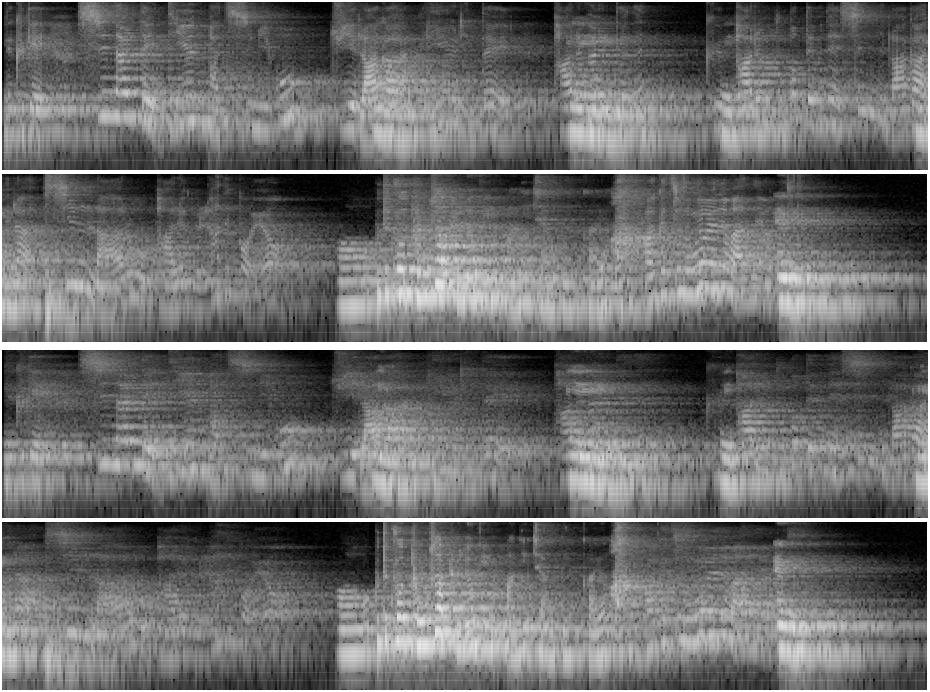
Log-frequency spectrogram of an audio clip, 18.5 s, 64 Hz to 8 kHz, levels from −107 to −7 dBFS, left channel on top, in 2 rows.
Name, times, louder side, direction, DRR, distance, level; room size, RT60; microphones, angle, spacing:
voice 1, 0.0-2.9 3.3-5.1 5.5-6.5 7.0-12.1 15.7-17.3, left 2 dB, 65° left, 3 dB, 0.9 m, -39 dB
voice 2, 3.7-4.1 5.6-6.2 7.2-7.4 9.1-9.4 12.6-15.6 17.0-17.3, right 1 dB, 40° right, 3 dB, 0.8 m, -28 dB
12.5 x 5.0 x 4.1 m, 2.5 s
head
